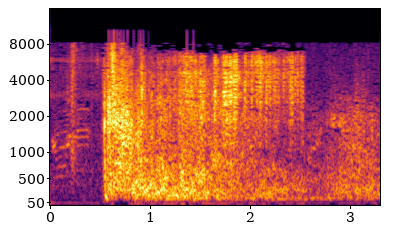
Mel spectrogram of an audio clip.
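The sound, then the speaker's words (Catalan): A single gunshot fired at a police radio: one sudden, very loud blast that flows into a long, rough, rumbling decay lasting about two seconds before fading into quieter noise. “Dispara a la radio.”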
